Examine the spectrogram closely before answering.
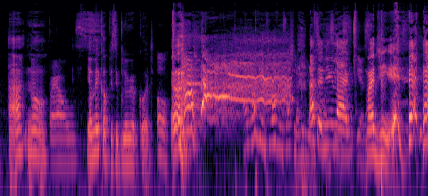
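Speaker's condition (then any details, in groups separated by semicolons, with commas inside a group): No condition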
